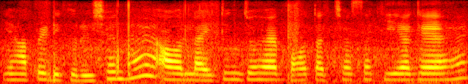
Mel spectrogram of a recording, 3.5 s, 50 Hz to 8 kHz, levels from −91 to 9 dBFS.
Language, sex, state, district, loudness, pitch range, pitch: Hindi, male, Chhattisgarh, Raipur, -18 LUFS, 205-220 Hz, 215 Hz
